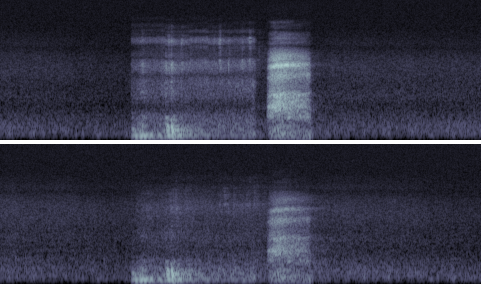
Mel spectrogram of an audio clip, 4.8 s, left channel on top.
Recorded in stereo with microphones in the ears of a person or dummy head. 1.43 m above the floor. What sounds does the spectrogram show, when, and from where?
1.3 s running footsteps: 25° left (ahead or behind), 1.5 m; by 2.6 s 35° left (ahead or behind), 1.6 m
2.7 s breathing: 40° left (ahead or behind), 0.5 m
